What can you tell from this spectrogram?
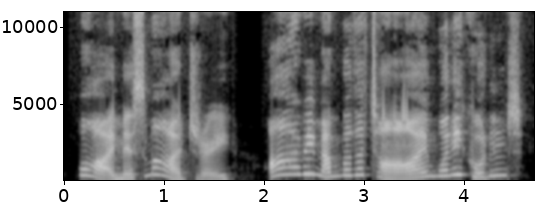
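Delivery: put-on fond grumbling old nanny. Nanny scolds and reminisces.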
